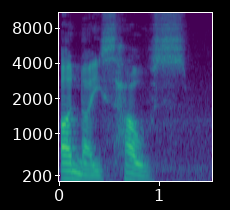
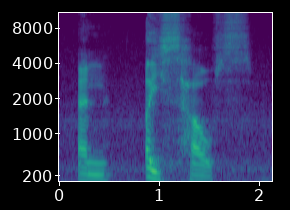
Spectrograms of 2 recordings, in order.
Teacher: noticing the hiatus or breathing between anne and ice this breath is the consonant hemza compare the bad pronunciation of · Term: hamza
